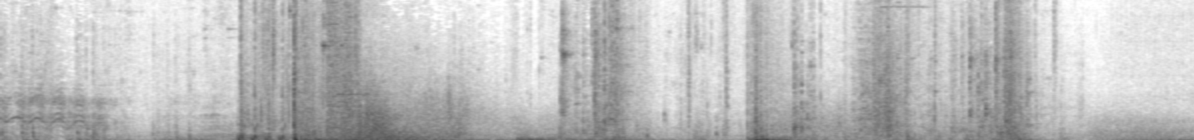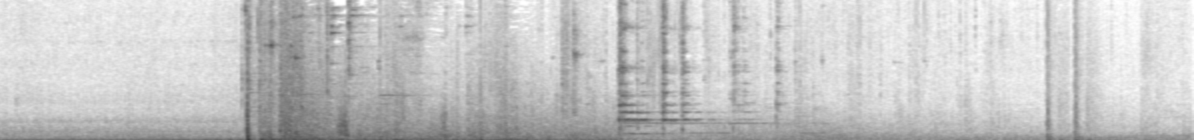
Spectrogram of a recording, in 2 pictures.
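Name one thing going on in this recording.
Explosions boom loudly and rumble.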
